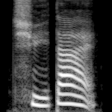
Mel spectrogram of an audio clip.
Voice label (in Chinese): "取代", Chinese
